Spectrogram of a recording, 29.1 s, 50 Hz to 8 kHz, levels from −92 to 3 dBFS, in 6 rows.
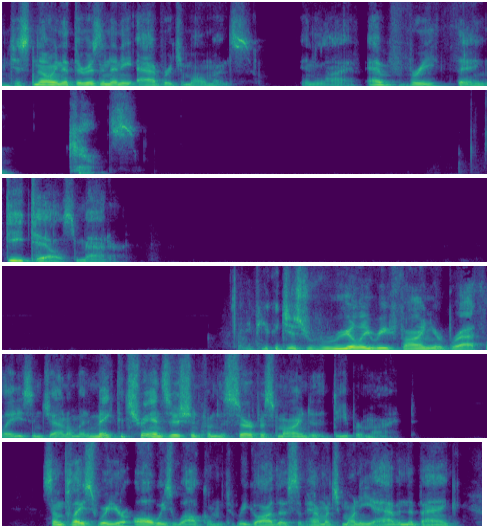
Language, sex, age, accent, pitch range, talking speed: English, male, 50-69, American, 75-100 Hz, 110 wpm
